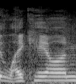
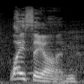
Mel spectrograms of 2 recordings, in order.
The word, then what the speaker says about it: Lycaon: And I was re-watching some episodes, and I realized that even after I learned how to say Lycaon correctly, or Lycan correctly, I'll just say it like the fast, lazy way, I continued, like, whenever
